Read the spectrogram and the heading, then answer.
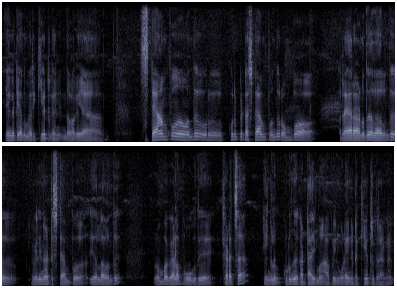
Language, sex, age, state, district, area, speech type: Tamil, male, 30-45, Tamil Nadu, Coimbatore, rural, spontaneous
